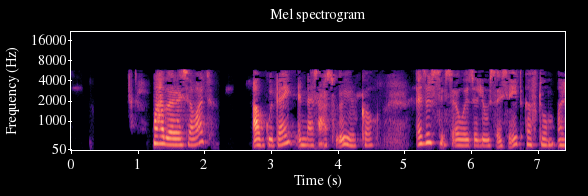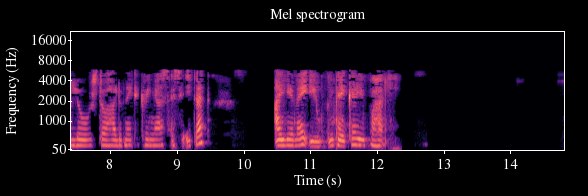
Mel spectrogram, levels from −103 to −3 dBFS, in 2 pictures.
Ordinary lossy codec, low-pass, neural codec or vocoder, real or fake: MP3, 24 kbps; 7.2 kHz; codec, 16 kHz, 2 kbps, X-Codec, HuBERT features, trained on balanced general audio; fake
